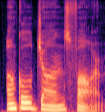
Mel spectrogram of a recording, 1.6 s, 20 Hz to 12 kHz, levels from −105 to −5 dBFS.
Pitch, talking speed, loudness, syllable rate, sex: 120 Hz, 115 wpm, -15 LUFS, 2.9 syllables/s, male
